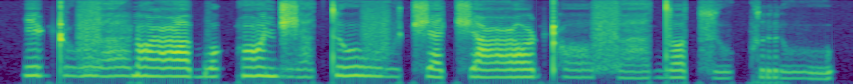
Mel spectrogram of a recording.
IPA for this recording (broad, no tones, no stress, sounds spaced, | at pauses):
i ʈ ṳ v a̤ ɽ ɔ̃ ʕ a b ɔ k ɔ̃ d͡ʒ a̤ t u v ṳ t͡ʃ a t͡ʃ ɐ ʕ ɔ ʈʰ ɔ̤ f a̤ d ɔ t͡s ṳ k r ṳ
